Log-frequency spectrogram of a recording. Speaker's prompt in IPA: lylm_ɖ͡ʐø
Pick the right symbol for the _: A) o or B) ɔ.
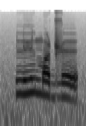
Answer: B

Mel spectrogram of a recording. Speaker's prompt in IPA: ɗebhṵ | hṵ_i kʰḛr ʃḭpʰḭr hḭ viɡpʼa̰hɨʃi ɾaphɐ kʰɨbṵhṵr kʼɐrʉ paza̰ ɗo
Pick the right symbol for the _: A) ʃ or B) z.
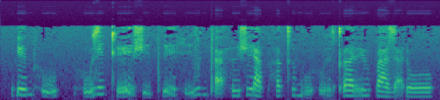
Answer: B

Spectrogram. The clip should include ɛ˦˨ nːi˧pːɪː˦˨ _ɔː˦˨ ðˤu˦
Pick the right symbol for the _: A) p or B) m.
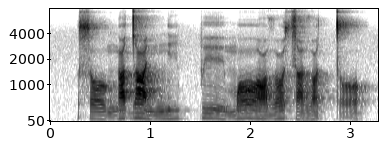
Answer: B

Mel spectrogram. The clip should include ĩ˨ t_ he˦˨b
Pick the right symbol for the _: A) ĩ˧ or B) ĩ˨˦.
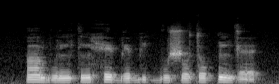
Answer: B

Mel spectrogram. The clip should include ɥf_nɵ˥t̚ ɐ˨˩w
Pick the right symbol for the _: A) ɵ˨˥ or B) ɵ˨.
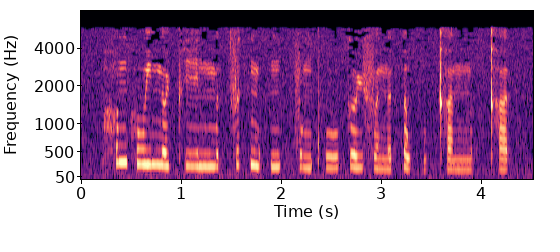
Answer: B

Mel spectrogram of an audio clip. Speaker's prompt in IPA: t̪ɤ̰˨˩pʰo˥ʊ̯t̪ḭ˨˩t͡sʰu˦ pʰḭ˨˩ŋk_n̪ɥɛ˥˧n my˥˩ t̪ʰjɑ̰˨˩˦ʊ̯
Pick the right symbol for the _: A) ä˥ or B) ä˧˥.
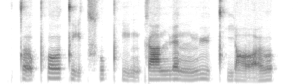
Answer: A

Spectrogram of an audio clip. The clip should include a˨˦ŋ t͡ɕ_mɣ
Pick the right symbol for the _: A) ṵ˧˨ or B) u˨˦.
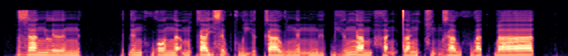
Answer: A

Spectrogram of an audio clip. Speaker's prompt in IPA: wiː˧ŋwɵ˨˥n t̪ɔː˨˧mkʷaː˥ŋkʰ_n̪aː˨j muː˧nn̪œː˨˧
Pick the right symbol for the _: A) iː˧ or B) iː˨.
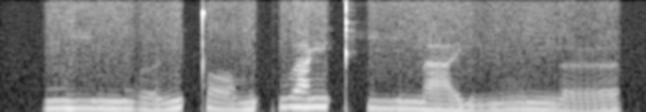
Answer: A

